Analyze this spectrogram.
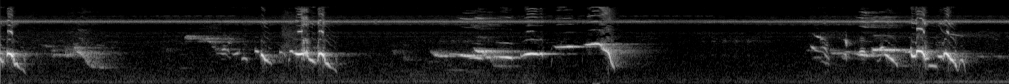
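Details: Wild-bird lure recording of a black-naped oriole: bursts of mixed fluty whistles and sharp downward-dropping notes come in three clusters about three seconds apart, backed by a steady shrill electronic tone.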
